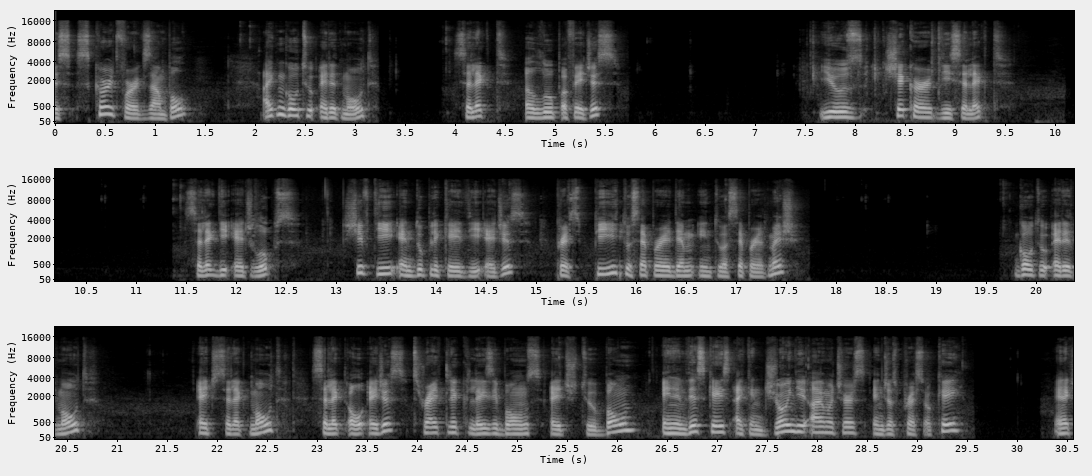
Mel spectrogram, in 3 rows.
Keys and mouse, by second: 0.8 click, 1.1 g, 2.3 Tab, 3.1 2, 3.8 ctrl+alt+click, 7.4 F3, 10.6 click, 12.9 shift+d, 14.7 click, 15.2 p, 17.3 Tab, 19.0 g, 19.9 Tab, 22.5 a, 23.9-28.9 drag, 29.6 middle click.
